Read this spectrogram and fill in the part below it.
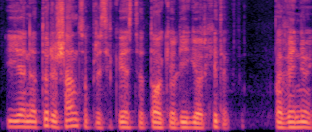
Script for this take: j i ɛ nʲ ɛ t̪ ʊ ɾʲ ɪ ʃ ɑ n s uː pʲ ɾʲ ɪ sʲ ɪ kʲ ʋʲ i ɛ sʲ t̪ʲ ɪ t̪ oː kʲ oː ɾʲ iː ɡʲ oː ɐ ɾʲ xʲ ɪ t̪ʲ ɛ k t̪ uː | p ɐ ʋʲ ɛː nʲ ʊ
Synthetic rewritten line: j i ɛ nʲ ɛ t̪ ʊ ɾʲ ɪ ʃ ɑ n s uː pʲ ɾʲ ɪ sʲ ɪ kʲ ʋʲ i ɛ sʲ t̪ʲ ɪ t̪ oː kʲ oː lʲ iː ɡʲ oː ɐ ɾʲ xʲ ɪ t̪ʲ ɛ k t̪ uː | p ɐ ʋʲ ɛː nʲ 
